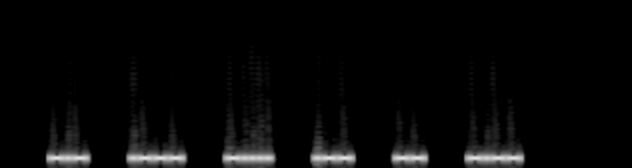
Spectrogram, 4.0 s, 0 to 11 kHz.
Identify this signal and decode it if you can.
Morse code, heard as a keyed tone, about 53 wpm, spaced as for 24 wpm, 700 Hz. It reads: KJ6WMY
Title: USA Call Signs - 6 Characters - 4x Character Spacing - 50wpm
